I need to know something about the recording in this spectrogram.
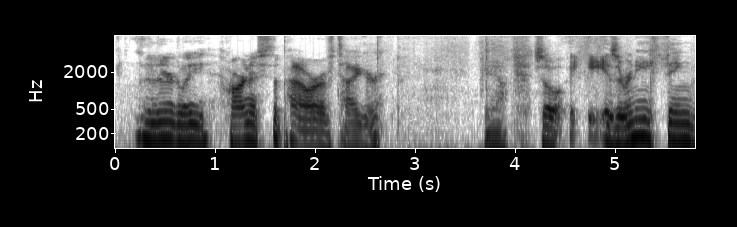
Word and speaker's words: TIGAR: TI g a r it's not not like the animal it's tigar but it's pronounced Tiger Tiger Health Technologies and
